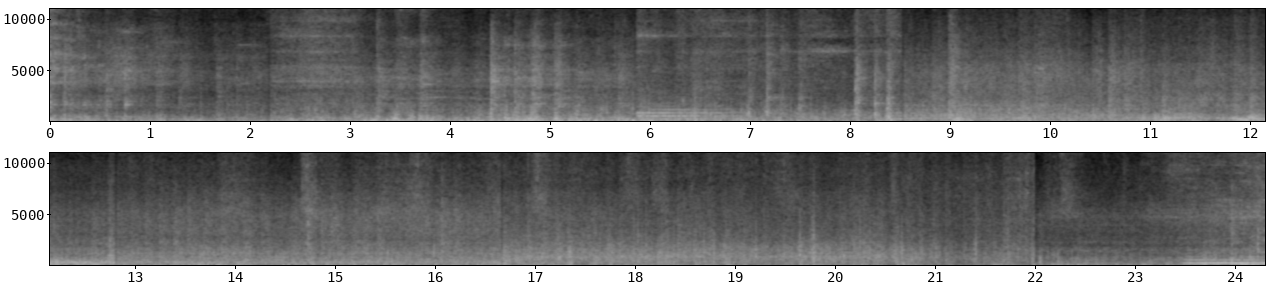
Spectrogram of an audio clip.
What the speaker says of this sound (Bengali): এটা হচ্ছে ভারত গৌরব ট্রেন। ভারত গৌরব টুরিস্ট ট্রেন।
